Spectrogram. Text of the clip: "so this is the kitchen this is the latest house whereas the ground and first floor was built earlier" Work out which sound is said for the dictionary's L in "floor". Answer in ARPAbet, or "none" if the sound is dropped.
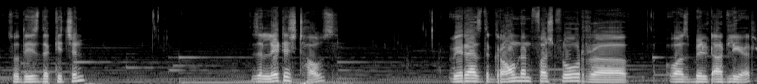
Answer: L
